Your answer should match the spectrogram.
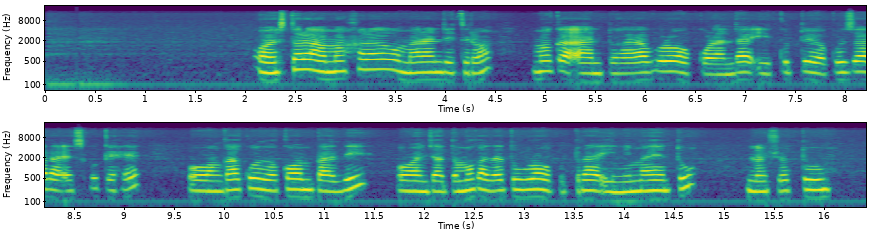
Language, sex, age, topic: Oshiwambo, female, 25-35, finance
